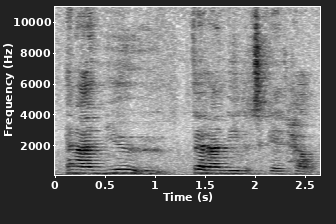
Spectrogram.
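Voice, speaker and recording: Slow, measured woman in an echoey room. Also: medium pitch, steady tone, background noise. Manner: measured, deliberate delivery. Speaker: speaker. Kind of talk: rehearsed personal story. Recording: echoey room, taken from a distance.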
